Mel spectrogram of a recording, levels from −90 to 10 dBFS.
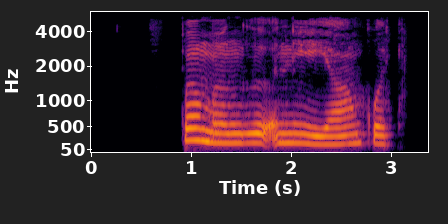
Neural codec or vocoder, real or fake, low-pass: codec, 16 kHz, 16 kbps, FreqCodec, larger model; fake; 5.4 kHz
